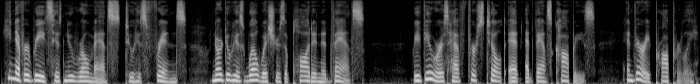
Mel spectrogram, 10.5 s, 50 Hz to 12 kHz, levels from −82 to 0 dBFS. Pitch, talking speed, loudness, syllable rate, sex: 180 Hz, 155 wpm, -21 LUFS, 4.8 syllables/s, female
